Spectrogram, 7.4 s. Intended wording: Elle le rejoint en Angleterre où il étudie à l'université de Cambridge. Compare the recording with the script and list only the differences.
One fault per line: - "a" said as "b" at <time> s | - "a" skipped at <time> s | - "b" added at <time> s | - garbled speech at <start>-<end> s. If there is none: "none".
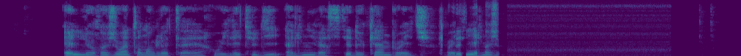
- garbled speech at 4.4-5.0 s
